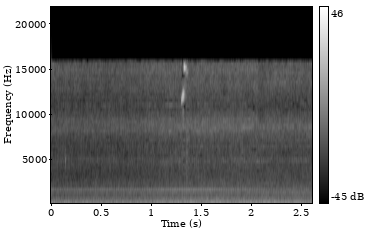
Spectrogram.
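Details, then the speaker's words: Condenser fan motor running with a steady low hum while the compressor only buzzes and never starts, on a no-cooling call in 100-plus-degree heat; compressor suspected dead, but a burnt wire connection was keeping it from starting; system also low on refrigerant. "but watch the compressor I hear it like making a buzzing noise"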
